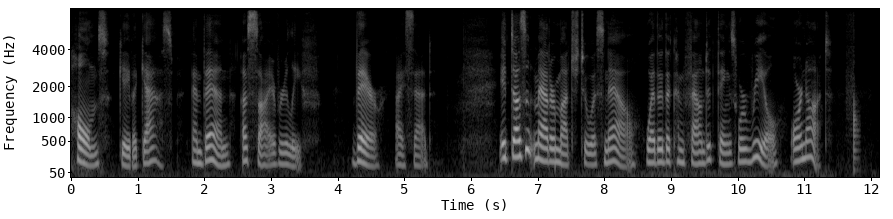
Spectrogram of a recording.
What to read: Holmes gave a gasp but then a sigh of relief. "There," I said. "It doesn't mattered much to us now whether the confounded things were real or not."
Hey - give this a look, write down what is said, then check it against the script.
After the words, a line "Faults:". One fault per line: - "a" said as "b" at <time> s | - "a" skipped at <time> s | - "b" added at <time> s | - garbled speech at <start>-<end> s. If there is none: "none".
Holmes gave a gasp and then a sigh of relief. "There," I said. "It doesn't matter much to us now whether the confounded things were real or not."
Faults:
- "but" said as "and" at 1.8 s
- "mattered" said as "matter" at 6.9 s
